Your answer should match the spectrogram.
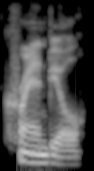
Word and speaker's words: Krahenbuhl: K-R-A-H-E-N-B-U-H-L. And I'm going to have you say that for me one more time. – Sure. It's a Christian Cranbuehl. And to be fair, I've had that name pronounced once correctly my entire life.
